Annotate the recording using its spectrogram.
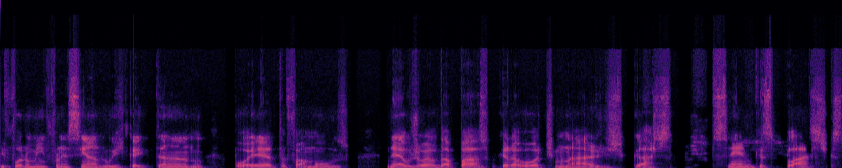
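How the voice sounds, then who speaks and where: Talking at a moderate pace, a man with a very deep, low pitch uses lively intonation. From Minas Gerais, Brazil (interior). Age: 60s. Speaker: journalist and poet. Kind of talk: interview.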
